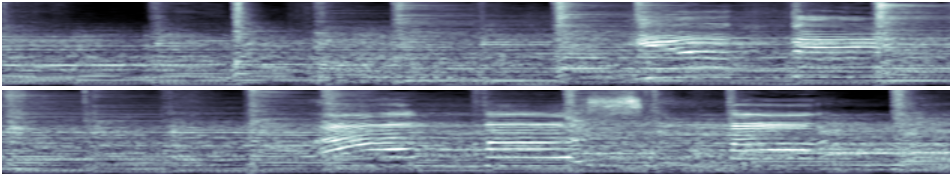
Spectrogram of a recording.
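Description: Live indie-rock band playing, led by strummed acoustic and electric guitars with sustained notes, and high notes that swoop upward about two and four seconds in.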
